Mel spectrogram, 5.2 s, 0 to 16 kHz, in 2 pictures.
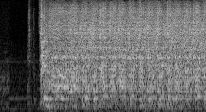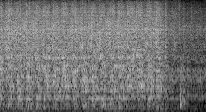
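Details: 2001 Land Rover compression check, cranking at wide-open throttle: steady, even starter cranking with a uniform beat, reading about 119–120. One wet spark plug points to a misfire, but there is no dead cylinder.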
